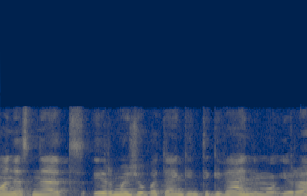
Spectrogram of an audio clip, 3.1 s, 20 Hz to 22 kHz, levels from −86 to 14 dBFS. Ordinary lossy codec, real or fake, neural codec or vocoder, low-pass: AAC, 48 kbps; real; none; 9.9 kHz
